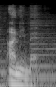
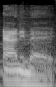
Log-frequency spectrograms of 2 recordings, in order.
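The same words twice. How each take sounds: First: The final syllable is cut short. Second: The final syllable is drawn out. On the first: This is the Japanese way of saying it. "Like you just cut the sound like anime" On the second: This is the English way of saying it. "If you say like anime, it sounds so English"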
